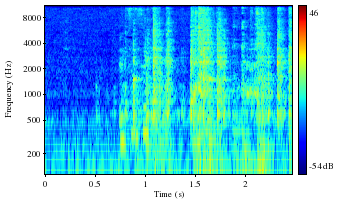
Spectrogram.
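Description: Clinking and scraping of a utensil against a small glass dish handled close to the microphone, in a quick run of clicks that starts about three quarters of a second in.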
